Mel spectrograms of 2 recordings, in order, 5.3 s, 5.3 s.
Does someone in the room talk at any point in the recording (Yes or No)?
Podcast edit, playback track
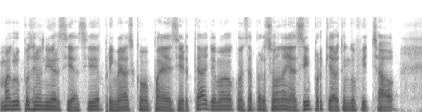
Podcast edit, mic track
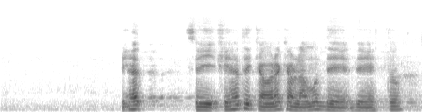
Yes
